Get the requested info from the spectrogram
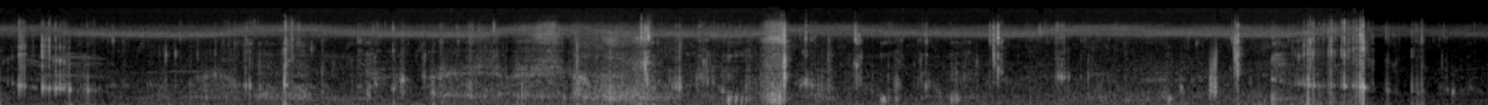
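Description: Close-up chewing and lip-smacking of roasted chicken and rice eaten by hand, with crunching on bone and many irregular wet clicks. A steady high-pitched buzz runs behind it and cuts off near the end.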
